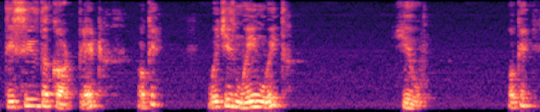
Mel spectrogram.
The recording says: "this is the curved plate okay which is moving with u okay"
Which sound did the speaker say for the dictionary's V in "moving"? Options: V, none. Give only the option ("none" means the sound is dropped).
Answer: none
